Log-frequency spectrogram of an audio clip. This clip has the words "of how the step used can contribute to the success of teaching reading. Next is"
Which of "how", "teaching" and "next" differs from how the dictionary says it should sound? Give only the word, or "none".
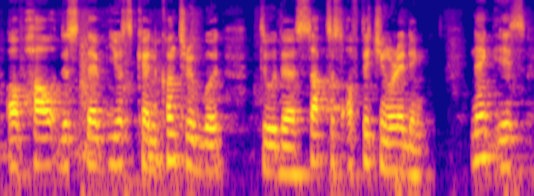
next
